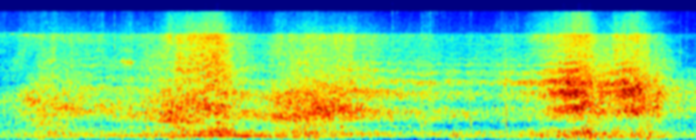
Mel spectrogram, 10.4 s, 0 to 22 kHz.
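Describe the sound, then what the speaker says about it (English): Fast road traffic at 60 to 70 miles an hour, with cars and trucks rushing past a roadside shoulder near a bridge in Florida. A continuous loud roar swells and fades as vehicles pass close by. "Traffic at 60, 70 miles an hour."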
